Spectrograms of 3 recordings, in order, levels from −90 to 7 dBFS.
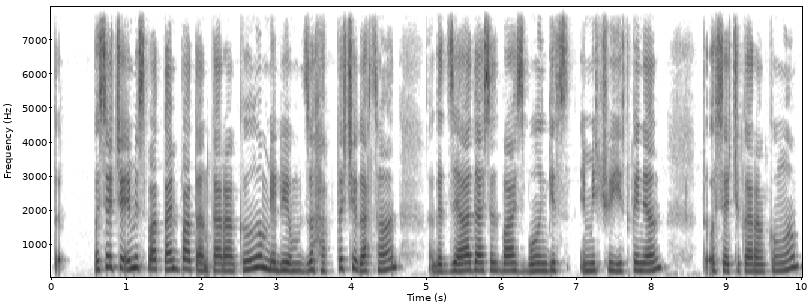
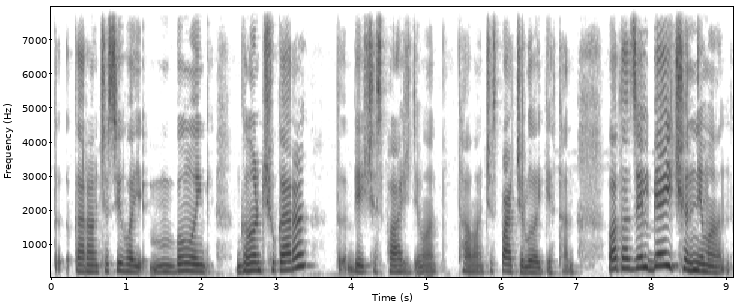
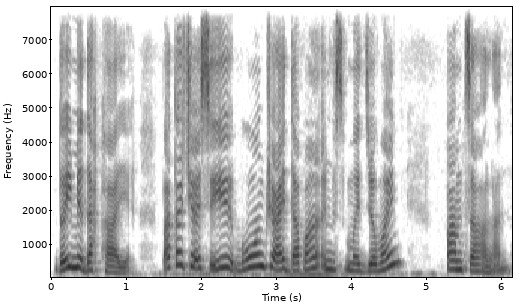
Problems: none marked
